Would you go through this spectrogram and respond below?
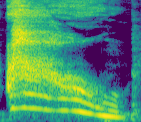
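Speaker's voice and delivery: high, loud drawn-out ow, imitated; acted-out cry of pain; pained yelp. Group stung by teleporting.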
